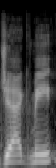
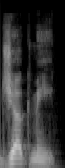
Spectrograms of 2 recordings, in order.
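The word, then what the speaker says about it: Jagmeet: Jack meat sing as jug meat. You got to say it jug meat. It's spelled jag meat, but you say it jug meat.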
